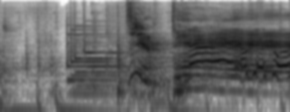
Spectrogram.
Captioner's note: tone chiming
